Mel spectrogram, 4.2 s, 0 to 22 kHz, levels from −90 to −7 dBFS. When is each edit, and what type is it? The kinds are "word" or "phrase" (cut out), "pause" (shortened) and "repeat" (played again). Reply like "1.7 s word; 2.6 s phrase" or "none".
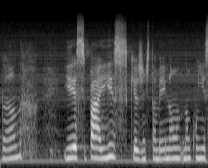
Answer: none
